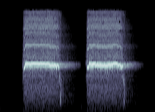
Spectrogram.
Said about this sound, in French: Le bruit d'un sifflet retentit soudain. Le départ C'était le signal du départ.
